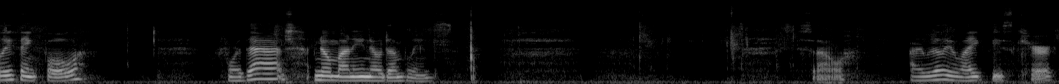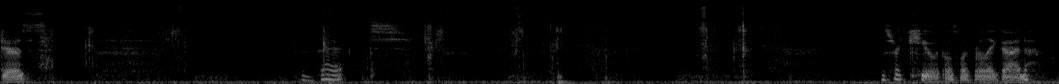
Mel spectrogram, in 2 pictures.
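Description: Sheets of paper rustle and flap as hands flip through them.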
